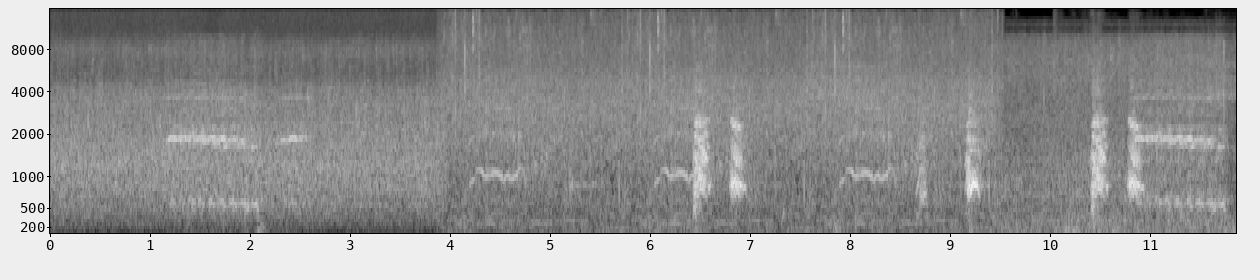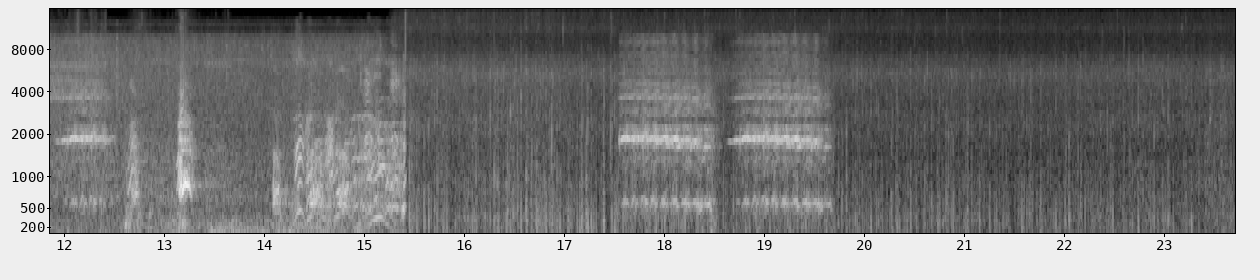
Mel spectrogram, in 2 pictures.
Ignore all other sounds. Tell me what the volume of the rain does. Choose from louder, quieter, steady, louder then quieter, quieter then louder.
quieter.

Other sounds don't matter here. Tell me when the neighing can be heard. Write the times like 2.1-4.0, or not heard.
1.1-2.6, 10.8-12.6, 17.6-19.7.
